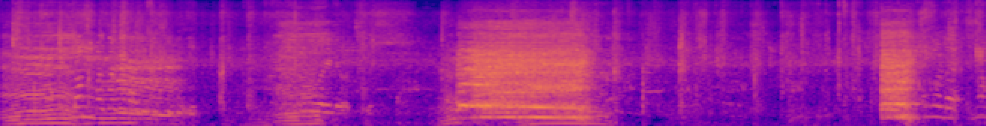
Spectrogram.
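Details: Mundi dairy cows, three animals kept on a farm in Faridpur district: deep, drawn-out moos repeated in three bouts, each lasting about two seconds, with background music and a man speaking between calls.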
